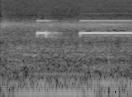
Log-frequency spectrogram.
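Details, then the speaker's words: Dead, non-working welding machine being repaired: multimeter gives a short beep then steady unbroken high beep across IGBT transistor pins, all checked transistors blown and to be replaced with new ones: shorted transistor. "The middle one too. I have to show that they are all blown. They are bad. So I need to replace them immediately."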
